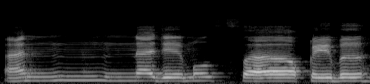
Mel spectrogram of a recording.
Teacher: النجم الثاقب، یہاں پہ دیکھیں جب میں یہاں پہ آیا، جیم پہ قلقلہ کیا، نون پہ غنہ کیا، میم کی پیش کے بعد یہ سا پہ آیا، تو سا کے لیے میں نے زبان کو تھوڑا باہر نکالا تاکہ سین نہ بنے۔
